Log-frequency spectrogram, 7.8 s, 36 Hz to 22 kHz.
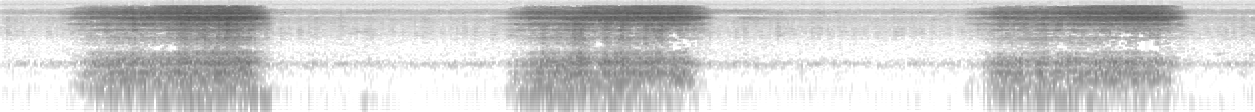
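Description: Loud, rough snores on each breath, about 20 a minute, in a quiet room.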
